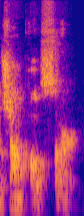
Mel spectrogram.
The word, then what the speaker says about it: Jean-Paul Sartre: The French pronunciation of the name Sartre, you know, with that soft R, it's a little hard for the American tongue to pronounce, but not too big a deal.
